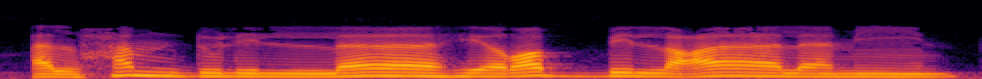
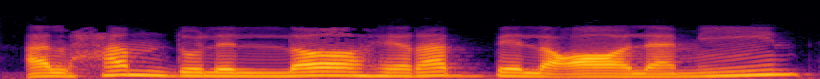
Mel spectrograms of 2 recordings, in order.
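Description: First: الحمد لله رب العالمین with a pharyngeal ḥ and "lillaahi"; eloquent Arabic. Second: الحمد لله رب العالمین with Persian vowels, "olelahe"; Persian-style reading. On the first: Teacher models the eloquent reading for listeners. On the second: Teacher contrasts the Persian reading for listeners. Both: Shown as a demonstration. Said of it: "به همین حالت فصیح بخونید".

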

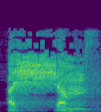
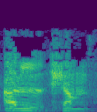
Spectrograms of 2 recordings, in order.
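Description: First: الشمس said slowly as ash-shams with doubled sh; no l in الشمس, lean on the doubled sh; الشمس recited slowly, lam silent; correct sun-letter reading. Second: الشمس said as al-shams with a clear l; الشمس read al-shams, the l kept; wrong way, lam sounded. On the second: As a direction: sound the l in الشمس as the mistake to avoid. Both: Shown as a demonstration. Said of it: "نمیگوییم الشمس".

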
